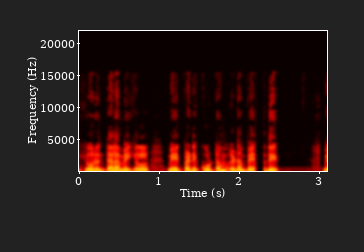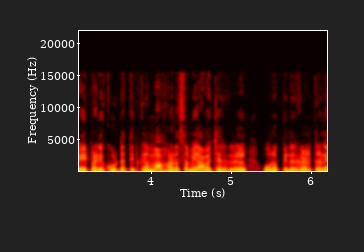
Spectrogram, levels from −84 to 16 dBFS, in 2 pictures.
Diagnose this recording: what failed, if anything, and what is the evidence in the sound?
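From 2.19 to 2.33 s the sound is held and fades out, then jumps ahead. This is a burst of packet loss on the network: about 120 ms never arrived, the receiver extended the last sound for roughly 110 ms while turning it down, and the material in between is gone.

Around 5.01 to 5.06 s there is a brief smear where the sound wobbles and blends back in. This is short concealed packet loss on the network path: about 40 ms went missing, and the decoder synthesised about 33 ms of continuation from the preceding sound to cover it.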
